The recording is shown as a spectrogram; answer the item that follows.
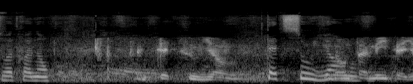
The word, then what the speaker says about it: Tetsu Young: Alors, dites-moi comment je prononce votre nom. Tetsu Young.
